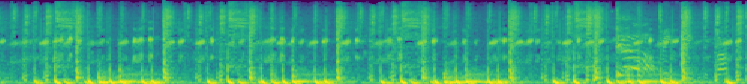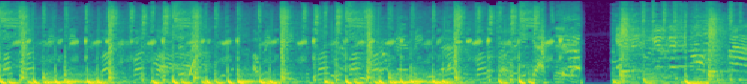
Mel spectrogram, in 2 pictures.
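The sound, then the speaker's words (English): A dense chorus of frogs croaks loudly and without pause, many overlapping calls pulsing, broken only by a brief moment of silence near the end. “Still hear the frogs dancing in the street.”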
